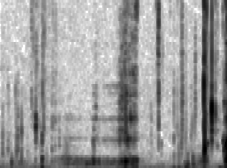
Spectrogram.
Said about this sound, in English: Excuse me. Water went down the wrong pipe.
